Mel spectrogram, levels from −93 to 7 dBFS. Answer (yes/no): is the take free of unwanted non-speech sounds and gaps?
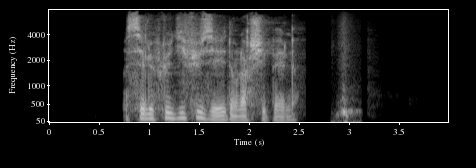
no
